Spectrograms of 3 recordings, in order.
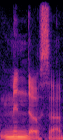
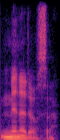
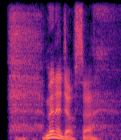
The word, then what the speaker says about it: Minnedosa: mina dosa i see so not mindosa but minadosa minnedosa not minnesota every time i go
